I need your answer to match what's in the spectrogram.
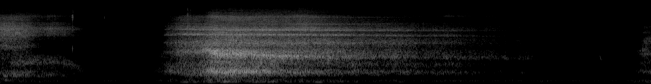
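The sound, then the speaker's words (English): A short breath, a brief pause, then one long, slow, deep breath taken as a breathing exercise, swelling and gradually fading over several seconds. Breathy, with no talking. “Let's just take a deep breath now.”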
